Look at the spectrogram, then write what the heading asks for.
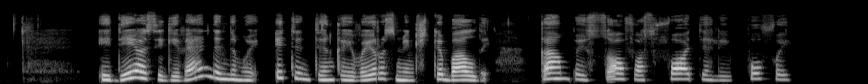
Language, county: Lithuanian, Šiauliai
